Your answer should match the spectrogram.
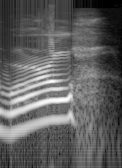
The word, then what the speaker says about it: Worrell: The OG Slinky Dog, Ernest P. Worrell, rhymes with squirrel, is a well-meaning but not very competent person who, maintenance man who works at a summer camp.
